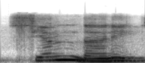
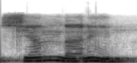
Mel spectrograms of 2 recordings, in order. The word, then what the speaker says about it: स्यन्दने: अगला शब्द देखेंगे, अगला शब्द क्या है, स्यंदने, स्यंदने, स्य और न भी जोड़ देंगे तो आसान हो जाएगा, स्यन, स्यंदने, ऐसा, स्यंदने, स्यंदने, स्यन, स्यन, मेरे साथ बोलेंगे, स्यन दने, दने, स्यंदने, हो गया।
